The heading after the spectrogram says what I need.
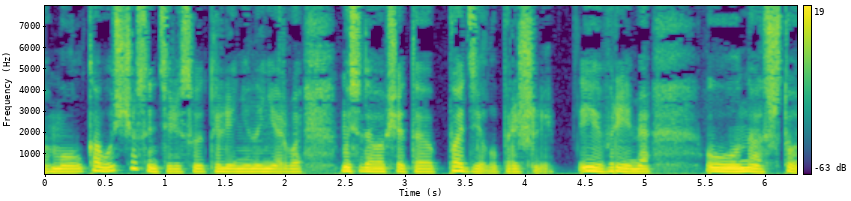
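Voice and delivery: plain reading voice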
